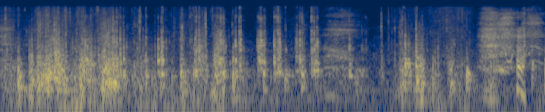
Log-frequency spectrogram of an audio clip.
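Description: Rapid, irregular knocks and rattles as a big blue catfish is wrestled aboard a plastic fishing kayak, with the fish and gear bumping against the hull.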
